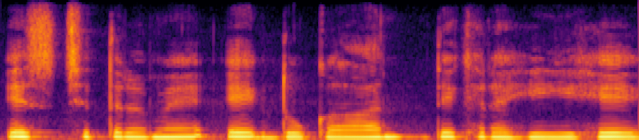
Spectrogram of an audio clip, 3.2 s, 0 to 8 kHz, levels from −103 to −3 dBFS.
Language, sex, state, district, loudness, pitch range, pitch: Hindi, female, Madhya Pradesh, Bhopal, -15 LUFS, 215-240 Hz, 230 Hz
